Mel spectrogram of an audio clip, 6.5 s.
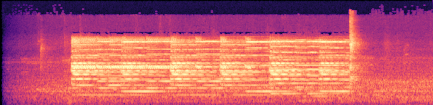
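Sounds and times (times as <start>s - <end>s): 
melody: 1.1s - 5.4s.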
